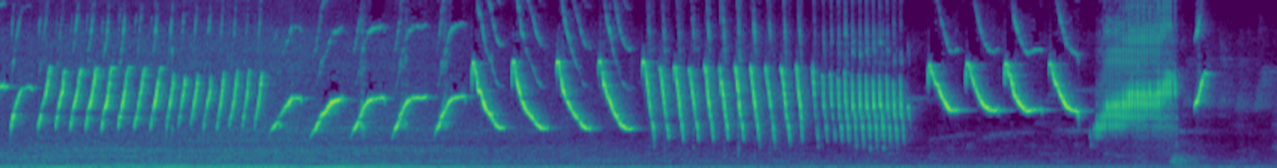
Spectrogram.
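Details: A Yorkshire canary (Serinus canaria) sings a training song for young canaries: high, rapid rolling trills that switch to a new run of repeated notes or downward sweeps every second or so, over a faint low hum.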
